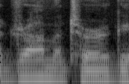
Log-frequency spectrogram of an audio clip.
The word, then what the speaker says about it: dramaturg: What a dramaturg is. And all. Have I even pronounced that correctly? – Yeah, that's good. – Okay. – Hard G.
